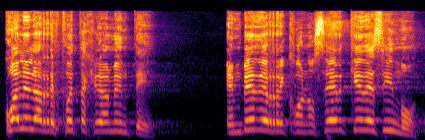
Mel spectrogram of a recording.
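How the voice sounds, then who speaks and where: A pastor delivering a sermon, prompting the congregation to repeat phrases back to him. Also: male voice, very high voice, normal speed, sharp tone, in a large hall. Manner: preaching with call-and-response prompts to the congregation.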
